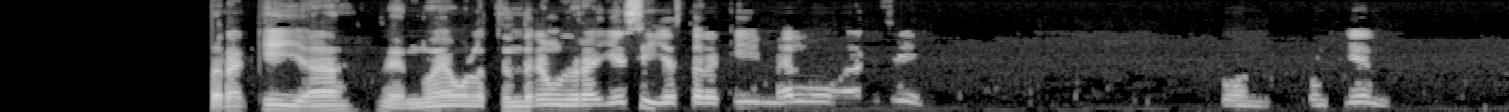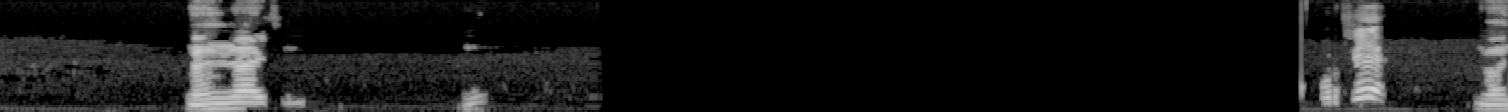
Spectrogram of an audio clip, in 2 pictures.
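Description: A man speaks haltingly, close to a handheld microphone, with pauses between phrases.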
